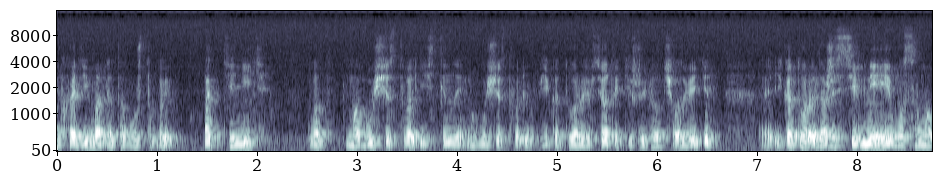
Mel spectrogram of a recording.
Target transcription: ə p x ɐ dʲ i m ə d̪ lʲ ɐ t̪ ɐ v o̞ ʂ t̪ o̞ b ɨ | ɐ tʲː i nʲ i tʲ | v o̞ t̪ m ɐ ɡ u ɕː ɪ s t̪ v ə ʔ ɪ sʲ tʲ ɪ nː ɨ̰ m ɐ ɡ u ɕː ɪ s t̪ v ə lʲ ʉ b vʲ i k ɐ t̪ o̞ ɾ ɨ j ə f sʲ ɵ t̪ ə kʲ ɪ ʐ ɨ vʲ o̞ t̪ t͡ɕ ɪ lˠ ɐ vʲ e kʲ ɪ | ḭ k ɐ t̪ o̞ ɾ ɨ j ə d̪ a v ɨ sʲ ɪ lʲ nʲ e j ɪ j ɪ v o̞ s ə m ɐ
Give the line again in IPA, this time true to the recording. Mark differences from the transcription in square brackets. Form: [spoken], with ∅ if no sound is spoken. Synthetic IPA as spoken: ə p x ɐ dʲ i m ə d̪ lʲ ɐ t̪ ɐ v o̞ ʂ t̪ o̞ b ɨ | ɐ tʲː [ɪ] nʲ i tʲ | v o̞ t̪ m ɐ ɡ u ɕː ɪ s t̪ v ə ʔ [i] sʲ tʲ ɪ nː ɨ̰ m ɐ ɡ u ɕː ɪ s t̪ v ə lʲ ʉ b vʲ i k ɐ t̪ o̞ ɾ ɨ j ə f sʲ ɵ t̪ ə kʲ ɪ ʐ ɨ vʲ o̞ t̪ t͡ɕ ɪ lˠ ɐ vʲ e kʲ ɪ | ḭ k ɐ t̪ o̞ ɾ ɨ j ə d̪ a [ʐ] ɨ sʲ ɪ lʲ nʲ e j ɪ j ɪ v o̞ s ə m ɐ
